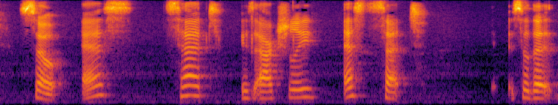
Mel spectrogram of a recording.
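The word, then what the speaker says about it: Eszett: de afk etc right so the way that you pronounce these are s and set it's kind of like zed in um i think in british english they'll say zed and so this is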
